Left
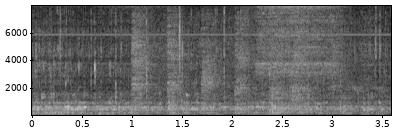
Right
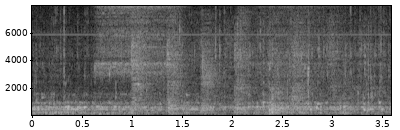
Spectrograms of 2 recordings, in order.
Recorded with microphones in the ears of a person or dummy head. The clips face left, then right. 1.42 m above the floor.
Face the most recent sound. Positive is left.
turn(degrees=-60)  # may be behind; listen again after turning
